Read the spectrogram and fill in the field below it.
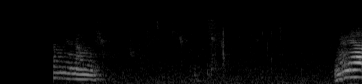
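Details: Siamese cat giving two drawn-out meows, the first sliding downward and the second rising sharply, separated by a near-silent pause.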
